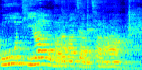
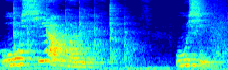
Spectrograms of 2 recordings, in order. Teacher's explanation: 음절의 끝소리 규칙으로 시옷을 디귿으로 바꿔서 오디라고 발음하는 게 아니라 오시라고 발음해.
